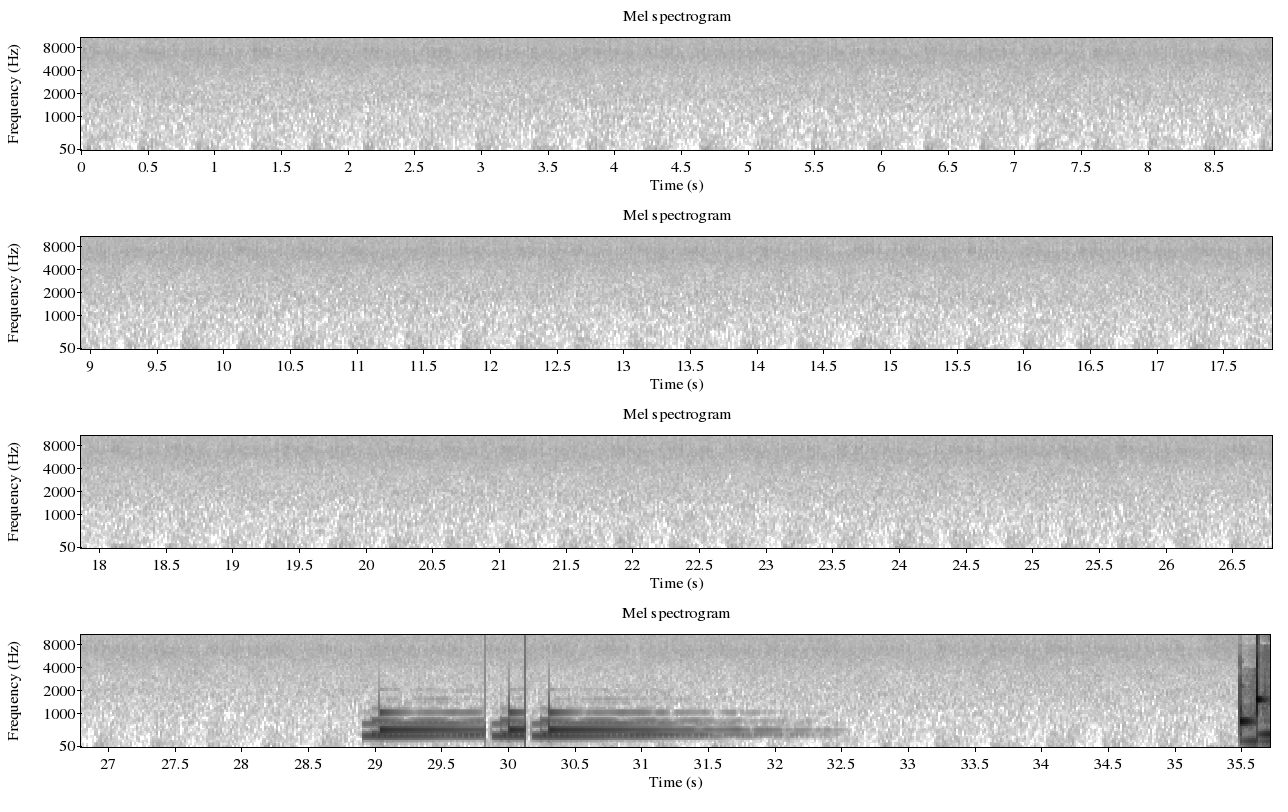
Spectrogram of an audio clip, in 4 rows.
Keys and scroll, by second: 3.1 ctrl+z, 34.6 ctrl+space.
